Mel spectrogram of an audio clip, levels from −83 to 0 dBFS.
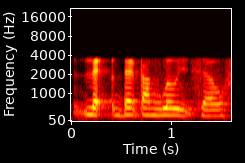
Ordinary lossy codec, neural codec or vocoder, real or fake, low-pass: none; none; real; 3.6 kHz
